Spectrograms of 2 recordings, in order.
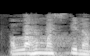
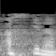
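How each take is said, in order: First: The word links smoothly with no glottal stop. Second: The word begins with a glottal stop and 'a'. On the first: The speaker calls it right. "hamzanya hamzah wasal" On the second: The speaker calls it wrong. "bukan askina"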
